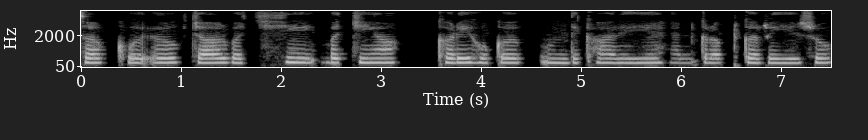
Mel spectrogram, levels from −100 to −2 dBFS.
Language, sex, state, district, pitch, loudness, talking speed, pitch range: Hindi, female, Chhattisgarh, Bastar, 235 Hz, -33 LUFS, 145 wpm, 230-240 Hz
